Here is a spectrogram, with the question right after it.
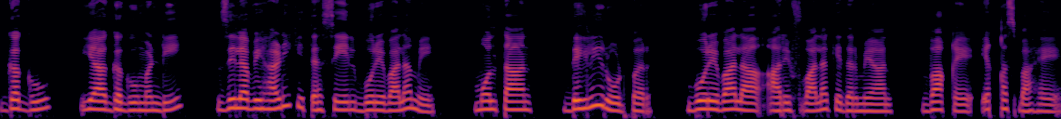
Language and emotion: Urdu, neutral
